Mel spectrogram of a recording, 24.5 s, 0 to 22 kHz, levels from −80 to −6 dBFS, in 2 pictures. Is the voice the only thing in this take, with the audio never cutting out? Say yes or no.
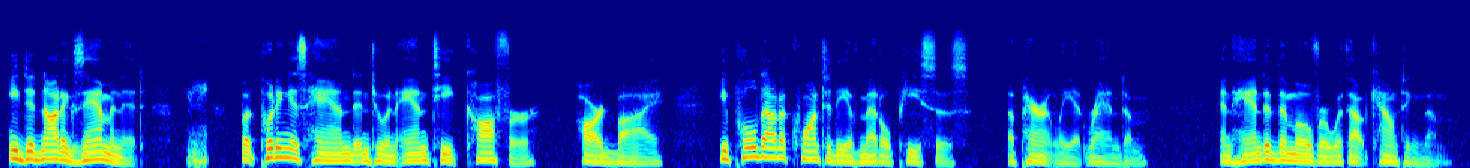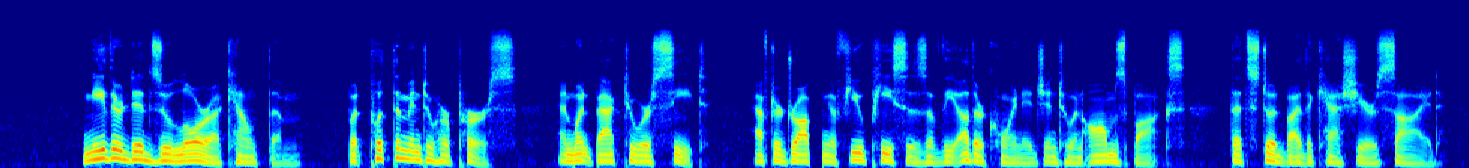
no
